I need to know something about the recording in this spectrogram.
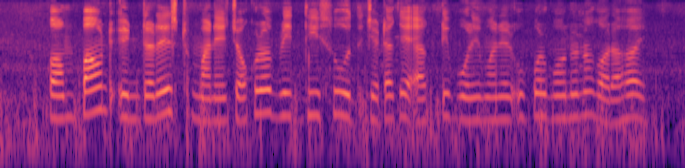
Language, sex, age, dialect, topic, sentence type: Bengali, female, 18-24, Standard Colloquial, banking, statement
